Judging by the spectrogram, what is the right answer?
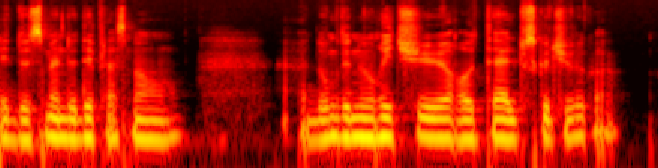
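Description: This very clean recording has a silent background. A man with a fairly low pitch and a dark, mellow tone talks at a moderate pace. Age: 20s. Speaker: business coach and entrepreneur. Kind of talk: casual interview chat. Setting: in person, co-living house.

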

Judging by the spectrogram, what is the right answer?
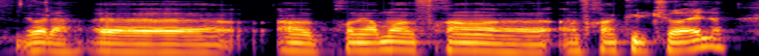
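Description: A man's voice sits at a fairly low pitch. He talks at a very slow pace. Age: 30s. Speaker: startup co-founder. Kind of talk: interview. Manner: halting, many fillers and repetitions.

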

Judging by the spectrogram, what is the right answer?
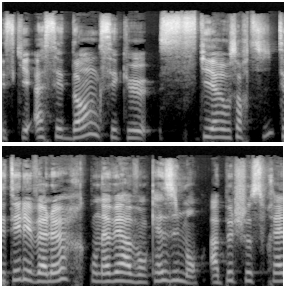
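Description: Her pitch is fairly high, and she speaks in a normal speaking voice at a fairly quick pace. The woman's loudness swings widely. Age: 20s. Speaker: communications manager at a start-up. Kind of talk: casual interview chat.

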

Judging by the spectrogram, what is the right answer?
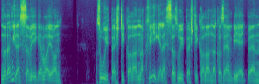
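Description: Fairly low in pitch, a man's bright, sharp voice holds a very even loudness with ordinary pitch variation, recorded dry and close with no echo. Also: moderate pace. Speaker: football podcast host. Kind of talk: casual football discussion.

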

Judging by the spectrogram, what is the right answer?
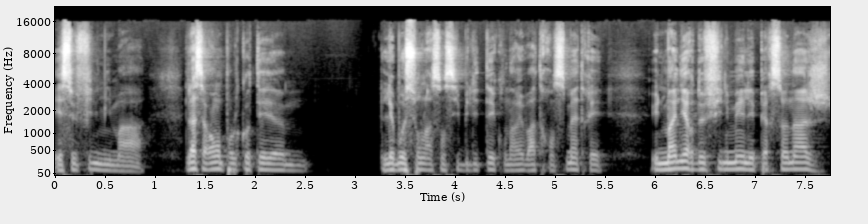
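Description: This man's voice sits at a fairly low pitch with monotone, flat intonation. He keeps a moderate pace. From Geneva, Switzerland (Palettes area). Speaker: filmmaker and music video director. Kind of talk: casual interview chat.

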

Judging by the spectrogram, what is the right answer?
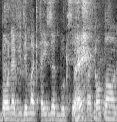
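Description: A man speaks in a monotone, flat intonation at a moderate pace, with audible room echo around him. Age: 30s. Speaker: Muay Thai fighter. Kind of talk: casual chat.

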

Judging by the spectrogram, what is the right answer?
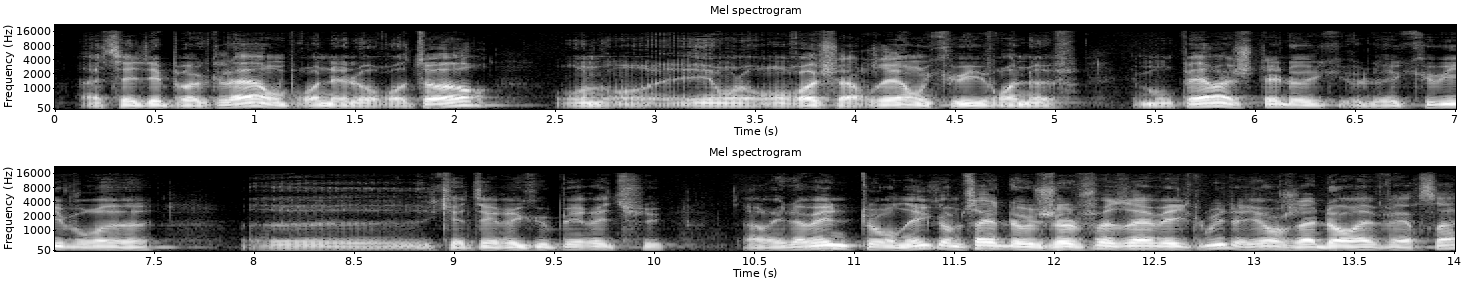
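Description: The voice moves at a moderate pace through very wide pitch swings. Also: man, very deep, low pitch for a man. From Paris. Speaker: Holocaust survivor and former resistance fighter. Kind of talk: testimony. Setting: recorded interview. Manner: halting.

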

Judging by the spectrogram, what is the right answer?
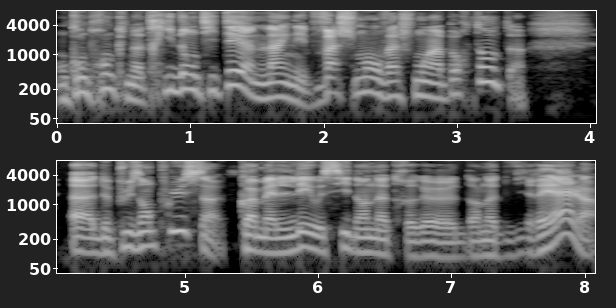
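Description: A man at a medium pitch and moderate pace with very wide pitch swings, in a very clean recording with a silent background. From France, Limousin. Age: 40s. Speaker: tech trend expert. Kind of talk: interview. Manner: halting, many fillers.

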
